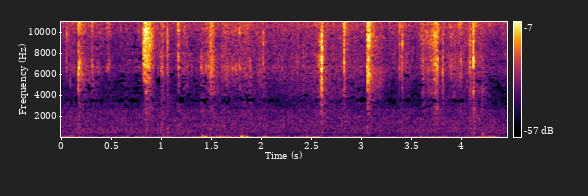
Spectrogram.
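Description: Folded paper being handled by hand: light rustling with scattered small clicks and taps as the creased sheet is gripped and pressed, over a low steady hum.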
